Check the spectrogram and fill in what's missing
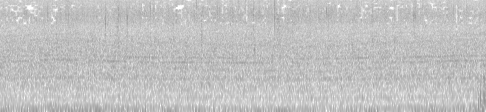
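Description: Steady rain drums on a combine cab during harvest, a dense even hiss and patter that continues throughout with a low machine rumble underneath and no speech.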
